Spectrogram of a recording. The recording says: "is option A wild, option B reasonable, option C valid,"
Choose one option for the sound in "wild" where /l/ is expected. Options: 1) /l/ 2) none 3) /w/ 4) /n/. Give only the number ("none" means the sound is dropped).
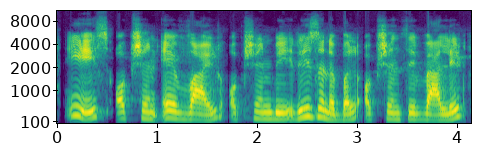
2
